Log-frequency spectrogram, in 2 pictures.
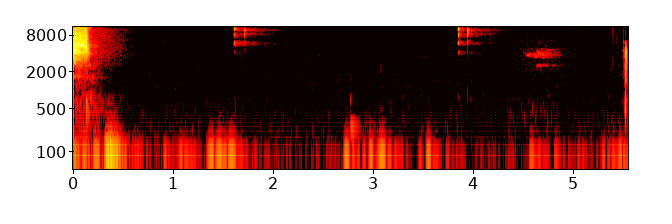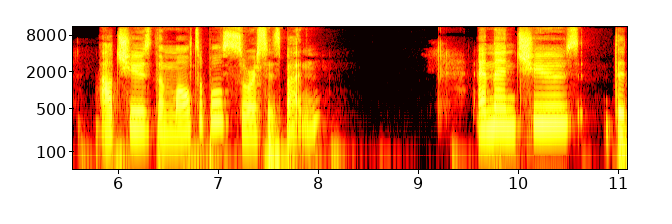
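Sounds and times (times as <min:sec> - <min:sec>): computer mouse clicks: 0:01.6 - 0:01.9, 0:03.8 - 0:04.2.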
